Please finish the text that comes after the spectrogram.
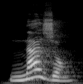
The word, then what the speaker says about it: nageons: Nageons. La terminaison est ONS. On a ajouté le E pour prononcer le G.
